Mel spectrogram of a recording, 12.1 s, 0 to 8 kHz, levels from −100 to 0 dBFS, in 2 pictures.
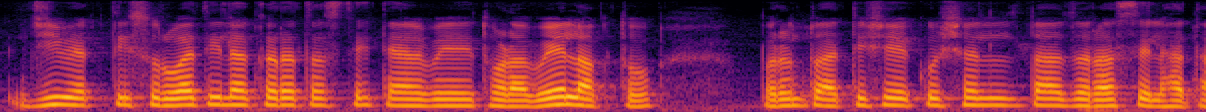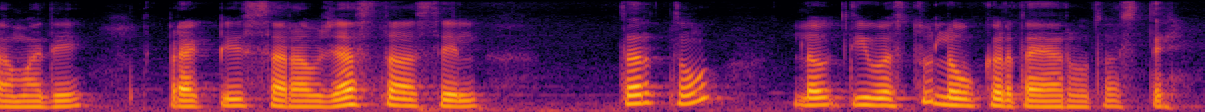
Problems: constant background noise, background conversations at intervals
